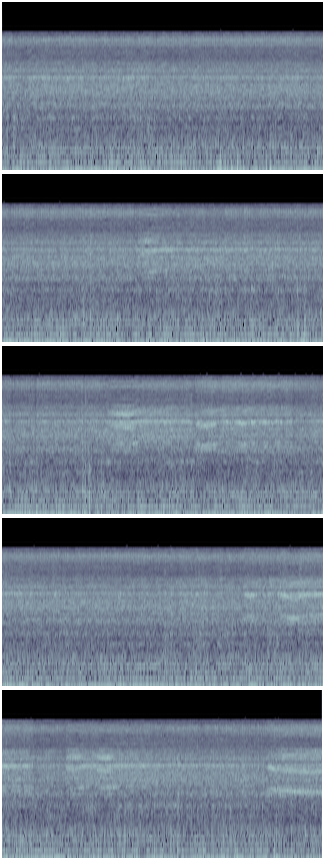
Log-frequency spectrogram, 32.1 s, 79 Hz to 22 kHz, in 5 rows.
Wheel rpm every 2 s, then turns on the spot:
230, 230, 230, 230, 230, 230, 230, 230, 230, 230, 230, 230, 230, 230, 230, 220.
none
